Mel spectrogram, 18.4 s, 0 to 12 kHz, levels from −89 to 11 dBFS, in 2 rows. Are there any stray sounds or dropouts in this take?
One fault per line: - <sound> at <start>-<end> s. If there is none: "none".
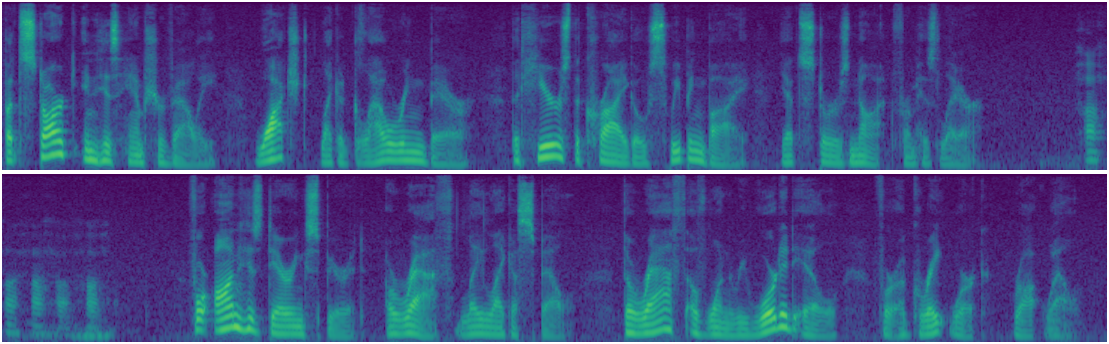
- laugh at 8.6-10.2 s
